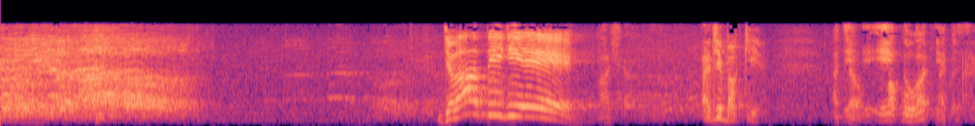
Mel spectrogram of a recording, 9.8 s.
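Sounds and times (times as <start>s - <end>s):
crowd chanting a slogan in praise of their spiritual guide at a religious gathering: 0.0s - 2.1s
speech: 4.4s - 7.7s, 8.3s - 9.7s.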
